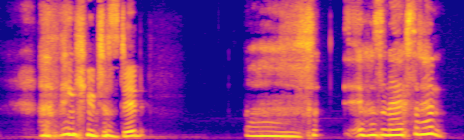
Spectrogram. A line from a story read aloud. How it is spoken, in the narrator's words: Reggie says, groaning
